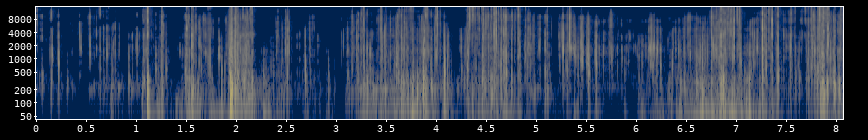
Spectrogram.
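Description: Glue stick rubbed directly on a microphone: close, sticky crackling and small pops in irregular strokes with brief pauses between, the sharpest pop about two seconds in.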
